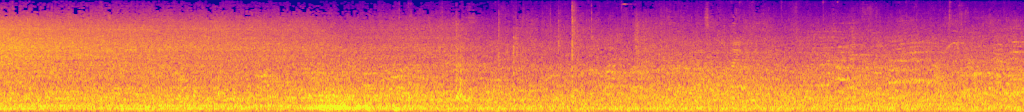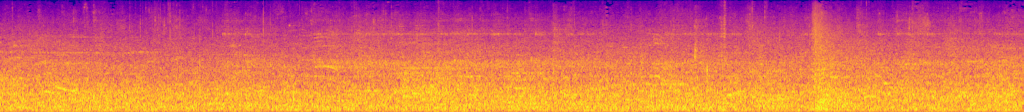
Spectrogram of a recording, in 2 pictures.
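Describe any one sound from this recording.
A crowd murmurs and footsteps echo in a large, echoing hall.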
